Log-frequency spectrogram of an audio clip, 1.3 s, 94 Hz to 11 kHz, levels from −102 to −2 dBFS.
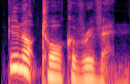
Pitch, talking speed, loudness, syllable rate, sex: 130 Hz, 230 wpm, -16 LUFS, 6.6 syllables/s, male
